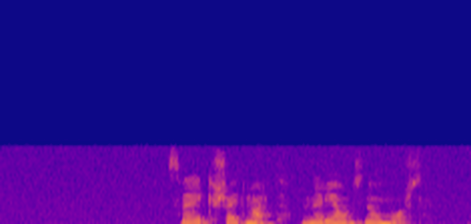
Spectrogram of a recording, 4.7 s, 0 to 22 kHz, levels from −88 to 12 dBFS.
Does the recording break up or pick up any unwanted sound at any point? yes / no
no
